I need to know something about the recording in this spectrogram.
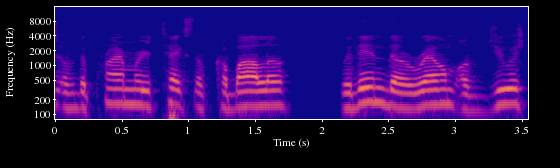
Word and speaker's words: Kabbalah: Kabbalah or Qubala, Hebrew, Romanized, Qubala, pronounced Kabbalah, reception, tradition, is an esoteric method, discipline, and school of thought in Jewish mysticism.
